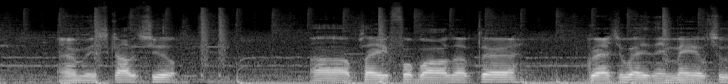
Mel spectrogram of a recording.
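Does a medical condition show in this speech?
Yes: ALS; speech progressively lost.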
